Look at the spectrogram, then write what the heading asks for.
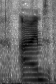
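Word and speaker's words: Ijams: And it's spelled like I-Jams, but it's actually Iams, that's how you correctly say it.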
